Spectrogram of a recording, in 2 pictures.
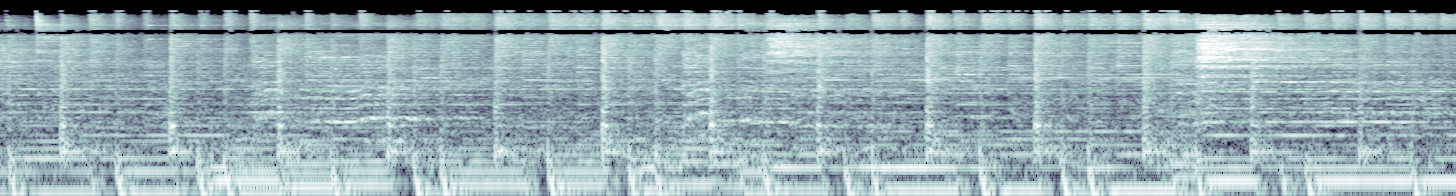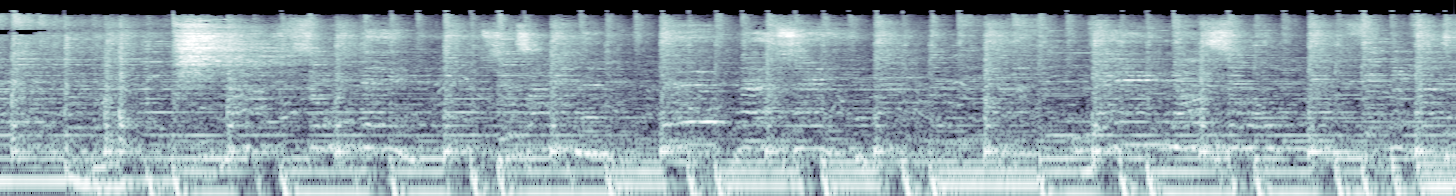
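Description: Live dansband playing: vocals over electric guitars, keyboards, bass and drum kit, with a steady dance beat.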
